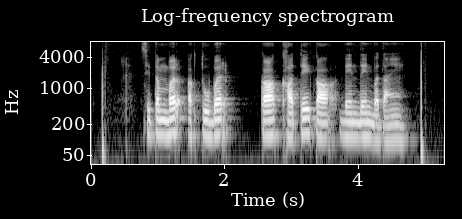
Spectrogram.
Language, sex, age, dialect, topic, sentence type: Hindi, male, 18-24, Marwari Dhudhari, banking, question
